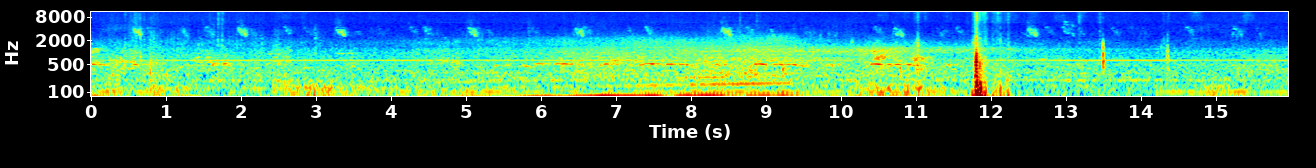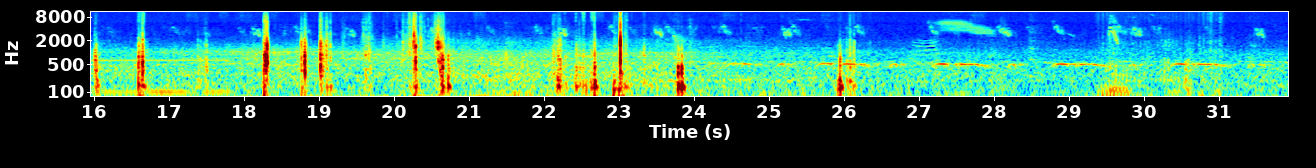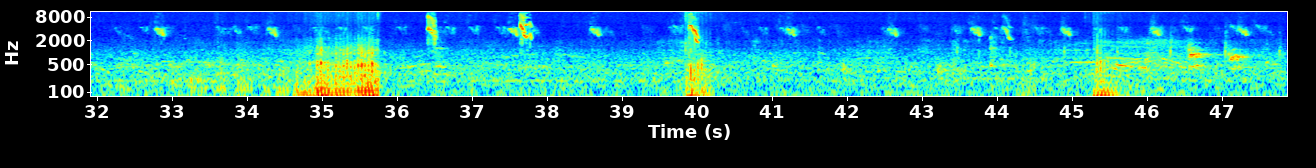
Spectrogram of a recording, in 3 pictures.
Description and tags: Some birds were attacking my dictaphone.
bird, birds, dictaphone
